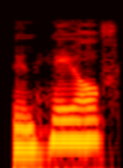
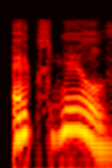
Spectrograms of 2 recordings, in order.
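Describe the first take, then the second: First: Inhaling. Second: Exhaling. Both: Shown as a demonstration. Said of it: "In inhales and out exhales".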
